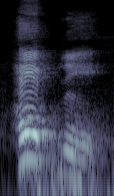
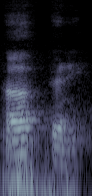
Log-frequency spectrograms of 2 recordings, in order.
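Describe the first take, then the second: First: Halfpenny as "HAYP-nee", in two syllables; Halfpenny squeezed to "HAYP-nee", stress up front; silent F. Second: Halfpenny as "HAP-eh-nee", in three syllables; lower, softer Halfpenny, sounded out as "HAP-eh-nee"; American pronunciation. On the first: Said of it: "the F is silent in the following word". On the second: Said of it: "in American English, it is pronounced differently". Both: Shown as a demonstration.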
